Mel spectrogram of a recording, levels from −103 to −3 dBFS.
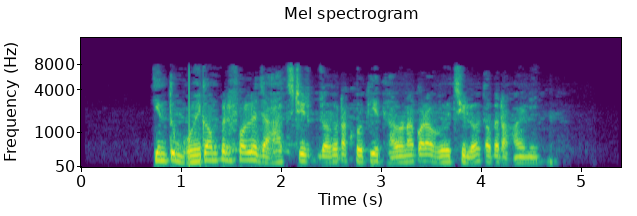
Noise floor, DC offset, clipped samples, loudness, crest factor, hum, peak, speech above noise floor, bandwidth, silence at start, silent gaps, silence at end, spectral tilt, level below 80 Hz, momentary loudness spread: -81 dBFS; under 0.1%; under 0.1%; -16 LUFS; 14 dB; none; -2 dBFS; 66 dB; 8 kHz; 0.75 s; none; 0.85 s; -6.5 dB/octave; -52 dBFS; 6 LU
